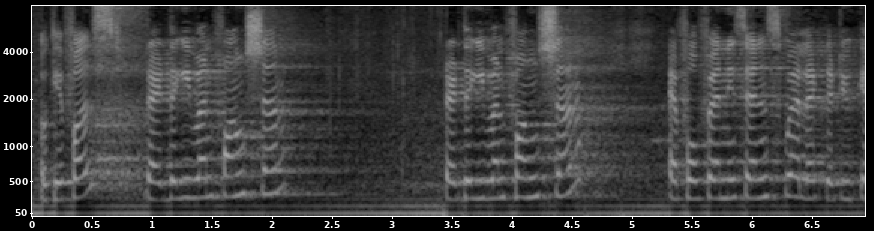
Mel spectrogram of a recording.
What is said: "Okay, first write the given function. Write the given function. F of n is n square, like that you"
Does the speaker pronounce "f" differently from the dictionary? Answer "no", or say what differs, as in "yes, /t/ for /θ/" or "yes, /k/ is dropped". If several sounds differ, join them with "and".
no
